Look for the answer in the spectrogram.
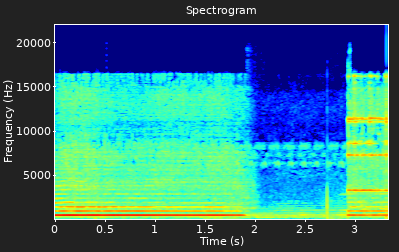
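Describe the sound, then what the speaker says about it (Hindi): A conch shell sounds during a Devuthni Ekadashi puja in Mithila, a loud sustained tonal blast that holds for about two seconds, cuts off, and then starts again after a brief quiet gap. "बज चुका है भगवान का शंख"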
